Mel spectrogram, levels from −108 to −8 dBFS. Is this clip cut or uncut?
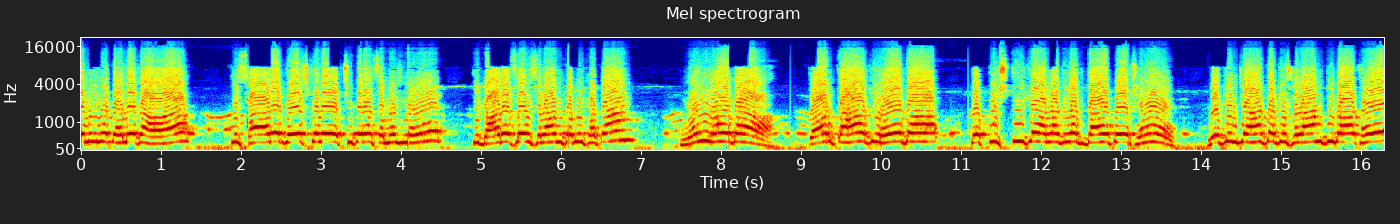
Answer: uncut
